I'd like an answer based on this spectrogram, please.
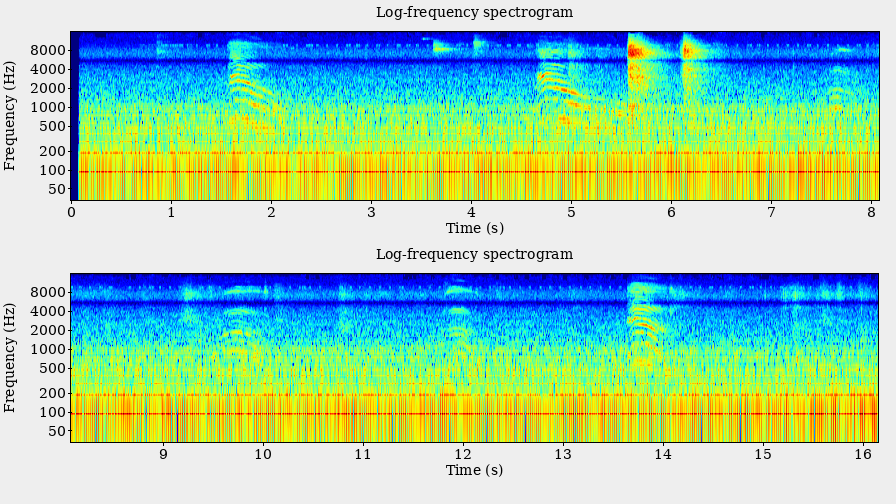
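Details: Wild kitten in Cyprus giving a series of high, thin meows that slide steeply downward, spaced a few seconds apart, over a constant low rumbling background noise with a couple of sharp clicks.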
